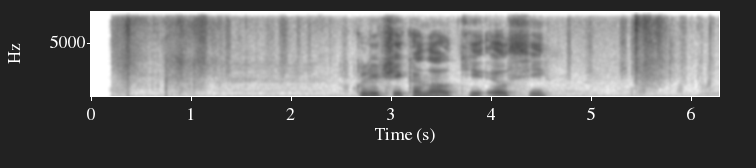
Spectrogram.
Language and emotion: Russian, neutral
